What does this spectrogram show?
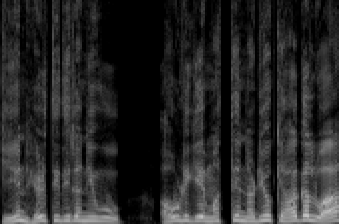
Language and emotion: Kannada, fearful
